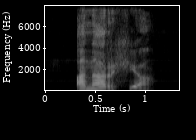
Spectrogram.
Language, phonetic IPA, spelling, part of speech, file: Polish, [ãˈnarxʲja], anarchia, noun, Pl-anarchia.ogg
